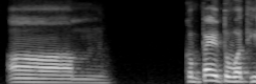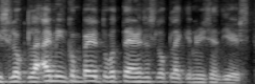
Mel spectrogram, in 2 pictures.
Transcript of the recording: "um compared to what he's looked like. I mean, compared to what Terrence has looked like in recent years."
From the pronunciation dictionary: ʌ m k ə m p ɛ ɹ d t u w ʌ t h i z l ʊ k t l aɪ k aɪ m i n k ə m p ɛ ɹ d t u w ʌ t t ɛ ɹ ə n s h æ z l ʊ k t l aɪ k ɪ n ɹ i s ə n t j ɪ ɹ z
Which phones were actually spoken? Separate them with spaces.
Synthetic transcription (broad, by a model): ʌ m k ə m p ɛ ɹ d t u w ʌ t h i s l ʊ k t l aɪ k aɪ m i n k ə m p ɛ ɹ d t u w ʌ t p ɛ ɹ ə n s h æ s l ʊ k t l aɪ k ɪ n ɹ i s ə n t j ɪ ɹ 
